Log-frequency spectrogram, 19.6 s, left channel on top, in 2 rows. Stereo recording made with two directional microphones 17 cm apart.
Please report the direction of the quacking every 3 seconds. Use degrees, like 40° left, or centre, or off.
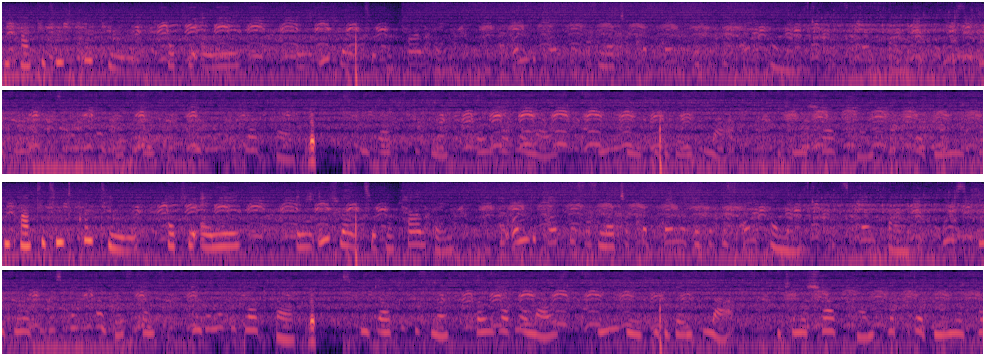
20° left, 10° right, centre, 20° left, 20° left, 20° left, 20° left.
